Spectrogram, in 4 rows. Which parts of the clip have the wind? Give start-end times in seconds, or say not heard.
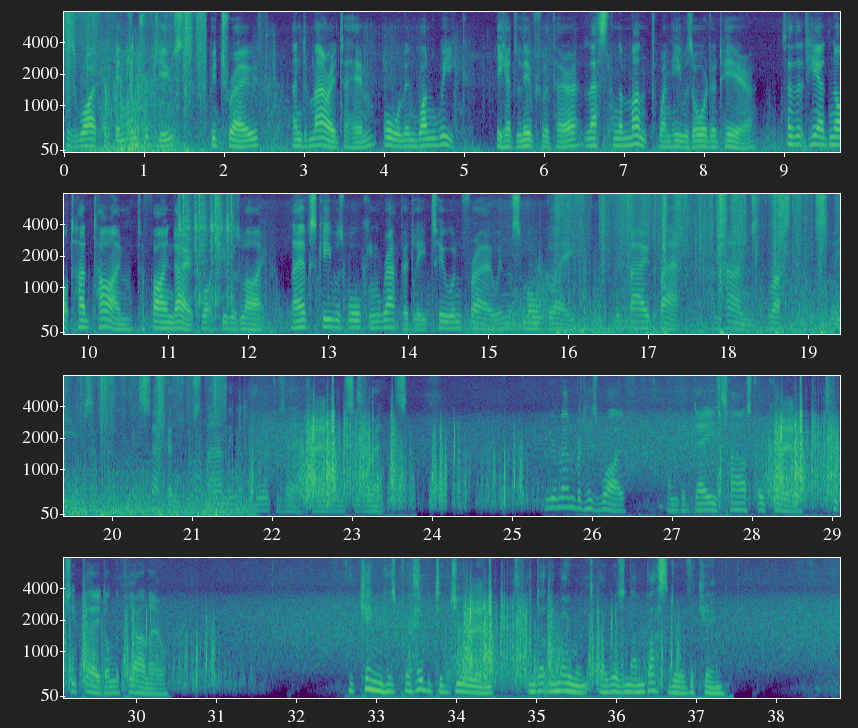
0.0-38.7.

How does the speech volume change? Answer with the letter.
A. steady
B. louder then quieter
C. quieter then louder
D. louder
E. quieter
C.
